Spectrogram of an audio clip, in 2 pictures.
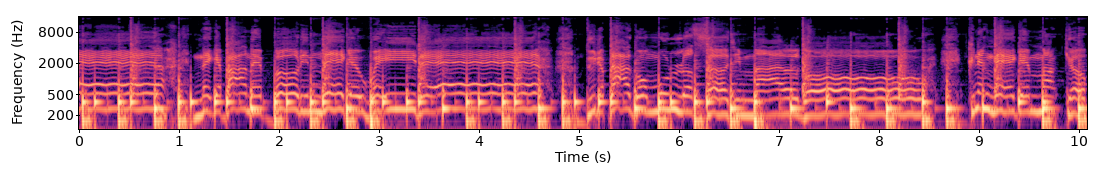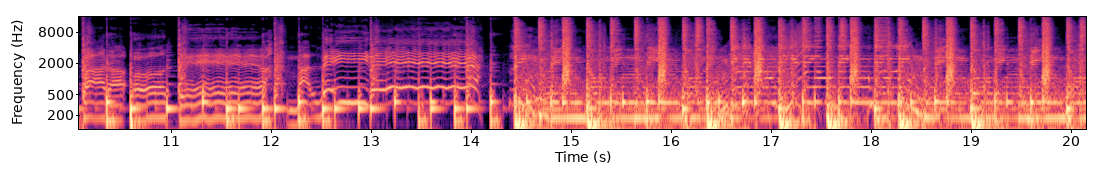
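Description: A loud, dense pop song with punchy beats, strong bass and layered synths, shifting to a fuller, busier section midway through; no talking over it.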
